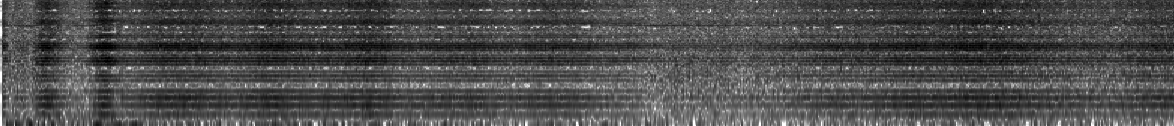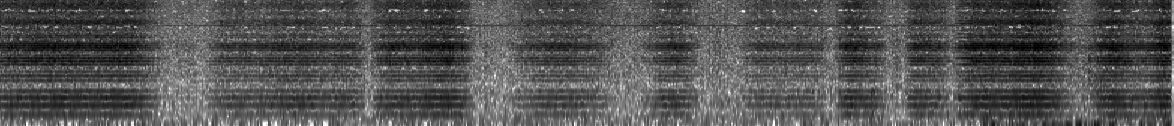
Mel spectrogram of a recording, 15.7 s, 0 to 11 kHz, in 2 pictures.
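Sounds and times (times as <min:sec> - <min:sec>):
static interference noise: 0:00.0 - 0:15.6.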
